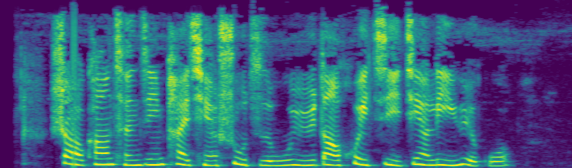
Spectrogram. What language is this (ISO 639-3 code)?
zho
